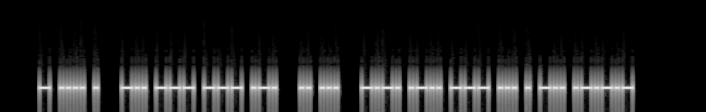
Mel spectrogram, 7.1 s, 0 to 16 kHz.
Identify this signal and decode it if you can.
Morse code, heard as a keyed tone, about 34 wpm, 700 Hz. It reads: THE DOOR IS CLOSED.
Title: Sentences from Top 1400 Words 35wpm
